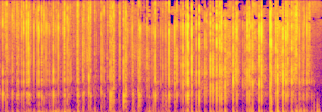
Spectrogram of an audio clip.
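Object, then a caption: Paperback book with card cover. Long dark-green nails rapidly tap the front and back card covers of a solid cream "Assassination Classroom" paperback held in the hands. The result is a fast, continuous run of short, dry, papery clicks with a low thump beneath them.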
